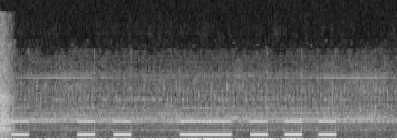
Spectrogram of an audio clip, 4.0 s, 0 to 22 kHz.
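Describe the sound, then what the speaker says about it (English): A VOR station's Morse identifier heard over the Nav1 radio in Microsoft Flight Simulator: a clean steady tone keying out short dots and a long dash, sounding over a continuous low cockpit engine drone. "So the Morse code that's unique to this VOR"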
